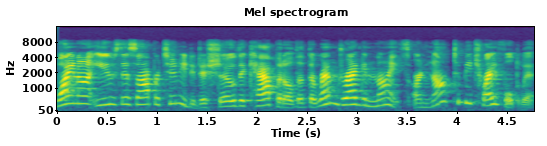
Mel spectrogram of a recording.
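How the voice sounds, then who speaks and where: A woman speaks at a very fast pace in a put-on character voice, her pitch high. Her pitch swings very wide. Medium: read story. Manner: measured.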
